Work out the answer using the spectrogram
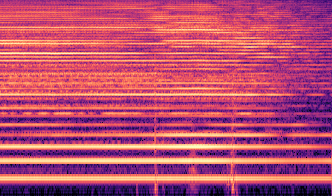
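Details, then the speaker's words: Battery charger/maintainer on a cold January day, headlights on for load: loud whistling drone whose pitch sags and wavers; a fan going bad that dislikes the cold, fine once warm, bearing noise. "I have a fan going bad. It doesn't like the cold. I don't know if you can hear that. That thing sounds terrible."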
